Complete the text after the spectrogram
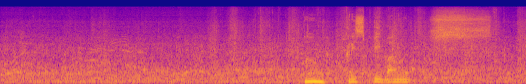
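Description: A busy outdoor crowd murmurs in the background.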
